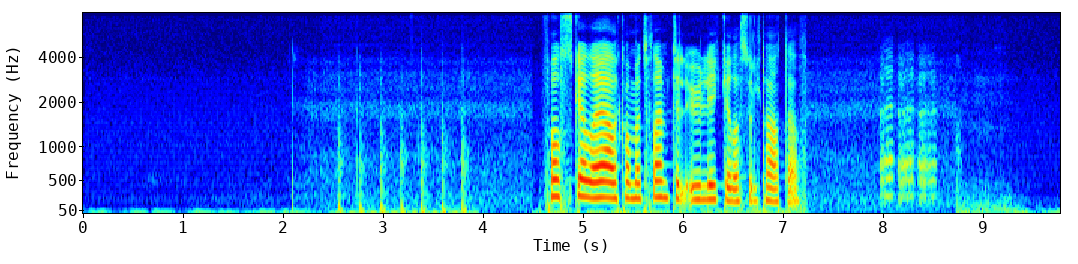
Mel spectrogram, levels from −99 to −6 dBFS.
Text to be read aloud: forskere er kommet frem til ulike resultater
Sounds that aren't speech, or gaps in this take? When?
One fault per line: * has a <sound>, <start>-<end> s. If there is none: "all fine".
* has a thud, 2.4-4.0 s
* has a laugh, 8.0-8.5 s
